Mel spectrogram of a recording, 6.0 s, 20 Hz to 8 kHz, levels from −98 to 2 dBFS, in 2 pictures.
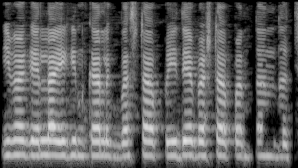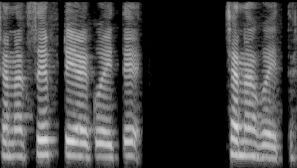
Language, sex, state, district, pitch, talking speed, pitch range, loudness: Kannada, female, Karnataka, Bellary, 245 Hz, 160 wpm, 235-255 Hz, -20 LUFS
